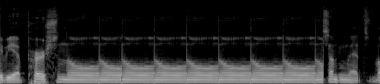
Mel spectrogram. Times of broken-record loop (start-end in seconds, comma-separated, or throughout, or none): 0.99-3.23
